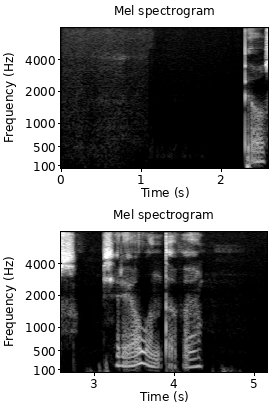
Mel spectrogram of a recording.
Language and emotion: Russian, sad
